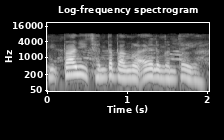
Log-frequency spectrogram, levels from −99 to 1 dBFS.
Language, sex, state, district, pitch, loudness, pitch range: Wancho, female, Arunachal Pradesh, Longding, 160 Hz, -19 LUFS, 150-175 Hz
